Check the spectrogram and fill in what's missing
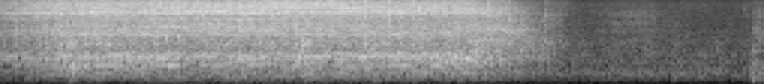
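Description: An electric mixer whirs loudly and steadily while beating stiff buttercream icing for about two and a half seconds, then shuts off, leaving a quieter background with a faint clunk at the end.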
